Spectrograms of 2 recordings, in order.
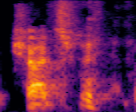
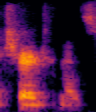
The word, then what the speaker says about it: Czuczman: I had like two like really good chances to, I guess, change my name and pronounce it properly, Czuczman. But when I went to like college at Lake Superior, back then they're like, yeah, do you want to say it properly? And then I'm like, no, my family said it this way. Whatever, doesn't really think. We've always said Czuczman, so whatever.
